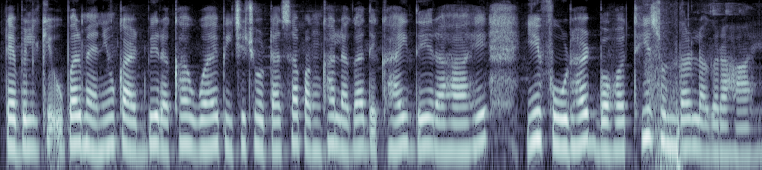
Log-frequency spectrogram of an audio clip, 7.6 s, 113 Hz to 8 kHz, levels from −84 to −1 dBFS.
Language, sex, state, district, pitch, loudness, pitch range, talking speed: Hindi, female, Haryana, Rohtak, 200 Hz, -18 LUFS, 190-215 Hz, 210 wpm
